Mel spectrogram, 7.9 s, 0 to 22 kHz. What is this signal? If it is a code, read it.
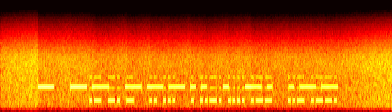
Morse code, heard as two keyed tones, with radio static. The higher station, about 11 wpm, 910 Hz: TM8ENW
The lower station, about 26 wpm, 440 Hz: ANT IS EFHW UP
